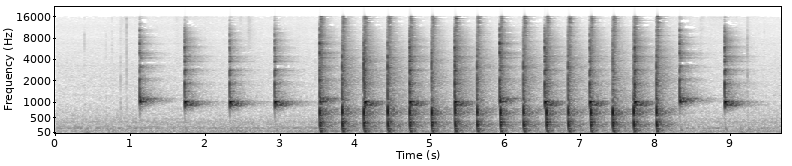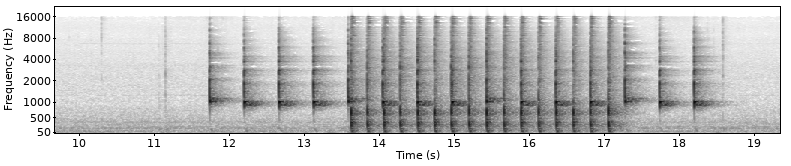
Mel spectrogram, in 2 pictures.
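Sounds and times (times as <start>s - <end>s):
drum double stroke roll: 1.1s - 9.2s, 11.7s - 18.6s.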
